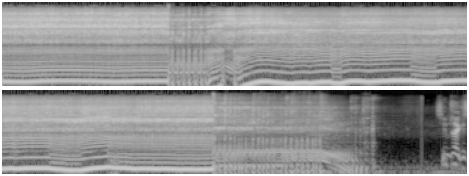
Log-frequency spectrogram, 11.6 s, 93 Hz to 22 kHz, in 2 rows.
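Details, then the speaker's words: NEO-TEC NH872 71cc chainsaw (Husqvarna 372 XP clone), with 28 in bar, after carburetor tuning: high scream holds steady, sags briefly in each cut and recovers cleanly before idling down; running pretty good now. "doing better seems like it's running pretty good now"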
